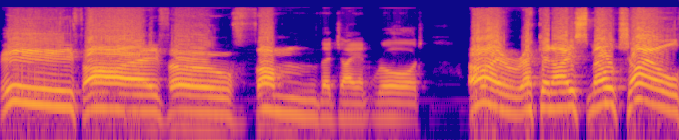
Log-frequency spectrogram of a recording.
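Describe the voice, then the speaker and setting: A man bellows in a put-on character voice, high in pitch. He goes at a very slow pace. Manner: roaring.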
